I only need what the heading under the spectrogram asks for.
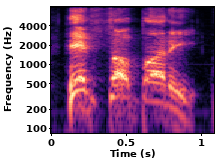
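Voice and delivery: frustrated yelling.

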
